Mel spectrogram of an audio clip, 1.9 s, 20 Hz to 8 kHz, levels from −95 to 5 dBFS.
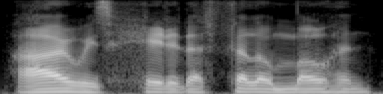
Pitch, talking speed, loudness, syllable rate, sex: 95 Hz, 190 wpm, -19 LUFS, 5.8 syllables/s, male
